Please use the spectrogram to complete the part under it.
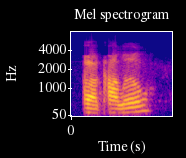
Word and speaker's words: Khalil: Khalil. – How do you spell that? – Oh, K-H-A-L-I-L.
